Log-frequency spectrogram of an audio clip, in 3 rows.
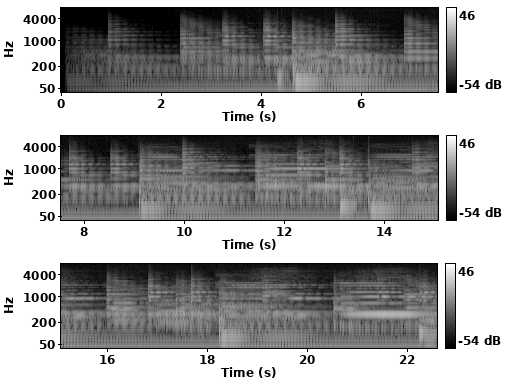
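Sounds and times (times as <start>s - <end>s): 
New Orleans instrumental music: 0.2s - 22.6s.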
